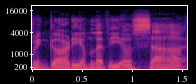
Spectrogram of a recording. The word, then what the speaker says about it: Wingardium Leviosa: It's pronounced Wingardium Leviosa and Yeah.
